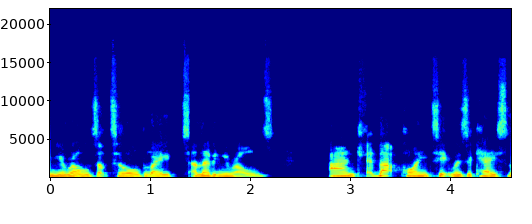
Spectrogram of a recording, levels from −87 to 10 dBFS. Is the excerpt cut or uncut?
cut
